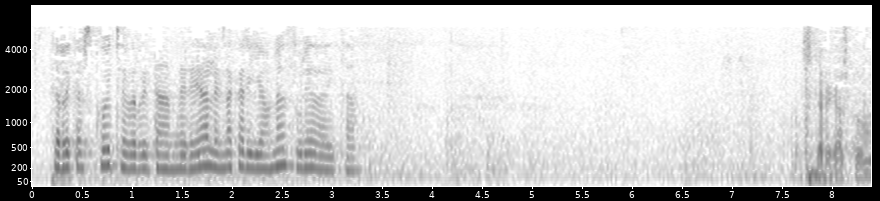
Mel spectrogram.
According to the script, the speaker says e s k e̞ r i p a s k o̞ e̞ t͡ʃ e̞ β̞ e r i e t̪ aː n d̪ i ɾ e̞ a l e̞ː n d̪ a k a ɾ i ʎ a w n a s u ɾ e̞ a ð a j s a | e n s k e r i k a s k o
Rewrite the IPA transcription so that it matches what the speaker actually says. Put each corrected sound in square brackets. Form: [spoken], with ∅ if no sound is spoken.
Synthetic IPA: e s k e̞ r i [k] a s k o̞ e̞ t͡ʃ e̞ β̞ e r i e t̪ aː n d̪ [e] ɾ e̞ a l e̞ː n d̪ a k a ɾ i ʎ a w n a s u ɾ e̞ a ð a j [t͡s] a | e [∅] s k e r i k a s k o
